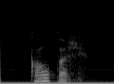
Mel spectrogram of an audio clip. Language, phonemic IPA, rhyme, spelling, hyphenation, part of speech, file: Dutch, /ˈkoːpər/, -oːpər, koper, ko‧per, noun / verb, Nl-koper.ogg
- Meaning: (noun) 1. copper (metal, element) 2. buyer; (verb) inflection of koperen: 1. first-person singular present indicative 2. second-person singular present indicative 3. imperative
